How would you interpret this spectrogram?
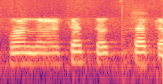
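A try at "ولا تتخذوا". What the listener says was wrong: ওয়ালা লাম আলিফ এক আলিফ লম্বা হইব। ওয়ালা ওয়ালা তাত্তাখিযু ওয়ালা তাত্তাখিযু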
